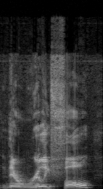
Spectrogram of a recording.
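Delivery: usual speaking voice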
